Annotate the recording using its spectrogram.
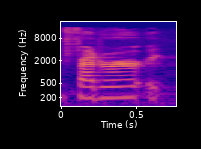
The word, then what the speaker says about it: Federer: Like, Federer.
